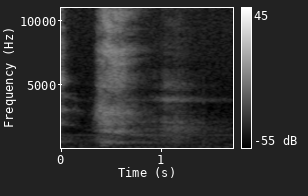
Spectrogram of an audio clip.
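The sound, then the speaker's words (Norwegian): A single breathy rush of air, rising quickly and fading out over about half a second against a faint steady hum. It sounds like one deep exhale during a seated relaxation breathing exercise. “Og så puster vi godt ut.”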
